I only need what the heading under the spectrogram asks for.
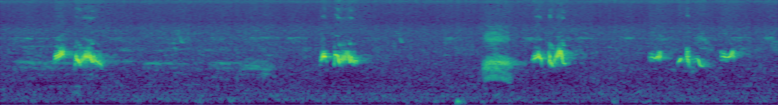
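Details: Bulbul feeding its chicks: scattered bright double chirps, a short low soft note, a single sharp tap, then a hoarse burst and quick clusters of fluttering chirps toward the end.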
